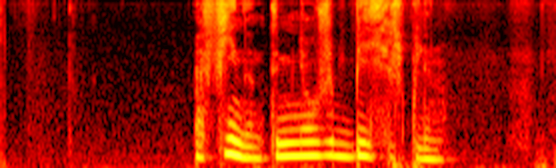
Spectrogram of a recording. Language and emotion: Russian, angry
